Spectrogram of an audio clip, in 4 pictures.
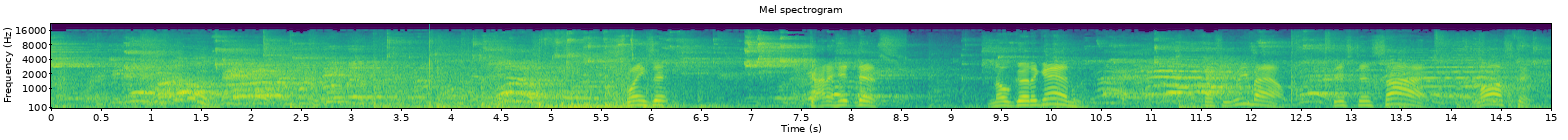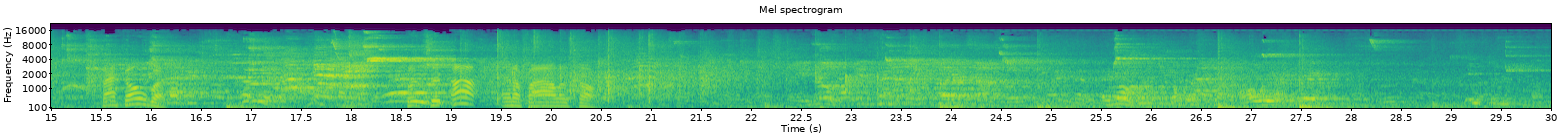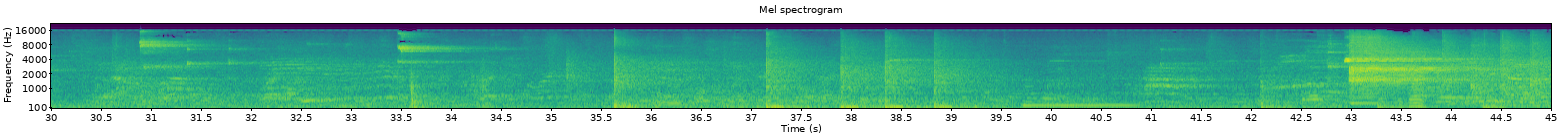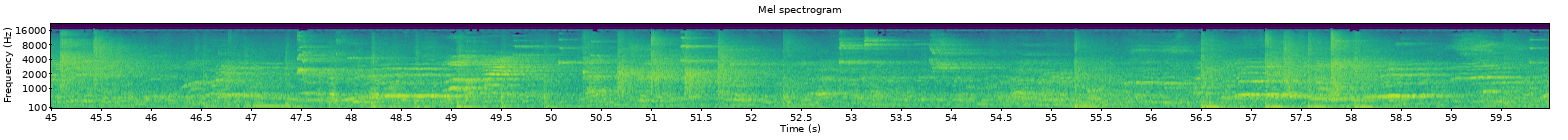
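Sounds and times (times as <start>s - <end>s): players' voices echoing: 0.2s - 20.6s, 35.9s - 49.8s.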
